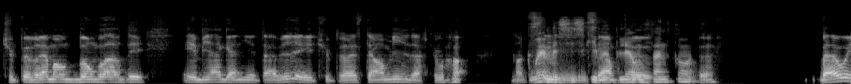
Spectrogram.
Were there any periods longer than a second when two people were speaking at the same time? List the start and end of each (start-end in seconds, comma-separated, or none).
5.3-6.6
